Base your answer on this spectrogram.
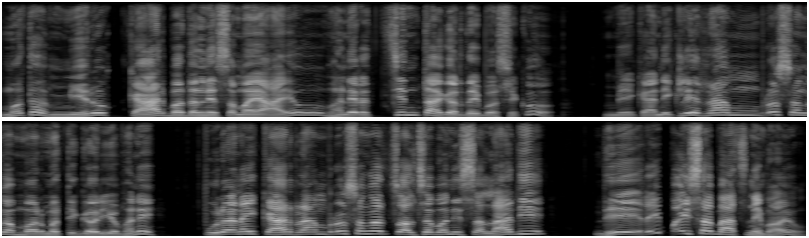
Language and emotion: Nepali, surprised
